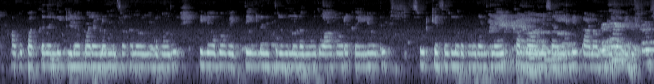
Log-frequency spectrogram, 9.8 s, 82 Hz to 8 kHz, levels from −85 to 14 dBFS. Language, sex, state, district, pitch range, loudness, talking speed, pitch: Kannada, female, Karnataka, Bijapur, 215-225 Hz, -16 LUFS, 135 wpm, 220 Hz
